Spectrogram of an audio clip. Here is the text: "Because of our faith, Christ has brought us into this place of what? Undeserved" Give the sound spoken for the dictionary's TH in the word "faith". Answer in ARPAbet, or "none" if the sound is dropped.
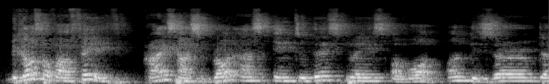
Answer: TH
